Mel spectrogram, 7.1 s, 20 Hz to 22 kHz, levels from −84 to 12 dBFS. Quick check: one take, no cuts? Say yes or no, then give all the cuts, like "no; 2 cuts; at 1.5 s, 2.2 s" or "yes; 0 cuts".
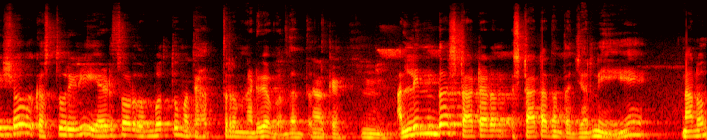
yes; 0 cuts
